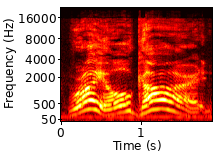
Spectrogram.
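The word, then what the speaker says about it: Royal IV Guard: It's not Royal for Guard. The 4 is silent. The IV is silent. It's Royal Guard, not Royal Dash IV, which is for Dash Guard. It's just Royal Guard.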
